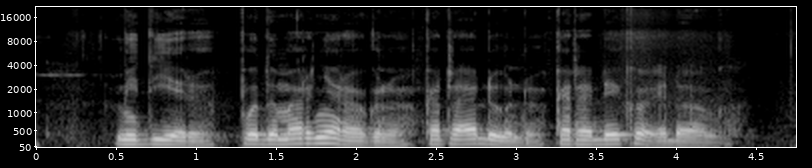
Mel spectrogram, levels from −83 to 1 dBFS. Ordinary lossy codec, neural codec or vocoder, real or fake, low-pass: none; none; real; none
